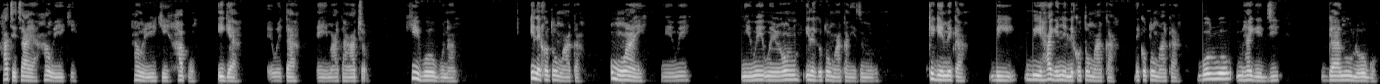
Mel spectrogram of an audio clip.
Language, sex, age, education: Igbo, female, 15-29, tertiary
